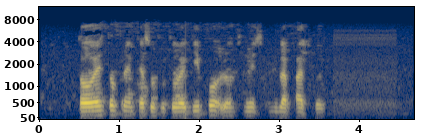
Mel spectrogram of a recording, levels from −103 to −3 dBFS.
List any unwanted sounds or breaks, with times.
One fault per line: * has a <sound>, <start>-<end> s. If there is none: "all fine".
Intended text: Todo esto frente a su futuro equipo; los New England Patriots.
all fine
